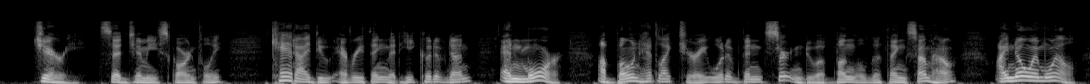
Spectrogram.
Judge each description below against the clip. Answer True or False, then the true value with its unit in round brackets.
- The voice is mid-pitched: False (110 Hz)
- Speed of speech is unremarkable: True (180 wpm)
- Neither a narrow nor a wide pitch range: False (6.2 semitones)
